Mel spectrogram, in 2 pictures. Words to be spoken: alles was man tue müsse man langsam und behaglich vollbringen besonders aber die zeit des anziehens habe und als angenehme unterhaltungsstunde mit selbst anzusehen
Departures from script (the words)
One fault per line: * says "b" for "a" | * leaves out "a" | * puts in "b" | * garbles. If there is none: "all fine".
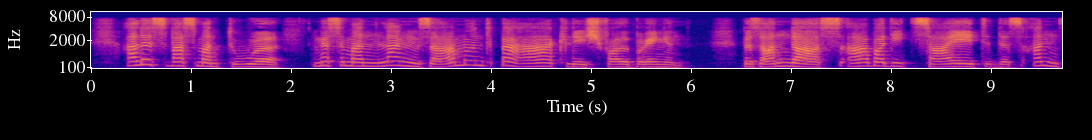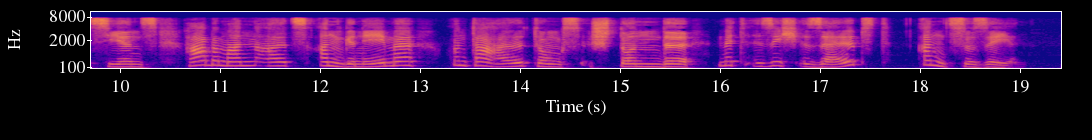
* says "man" for "und"
* puts in "sich"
